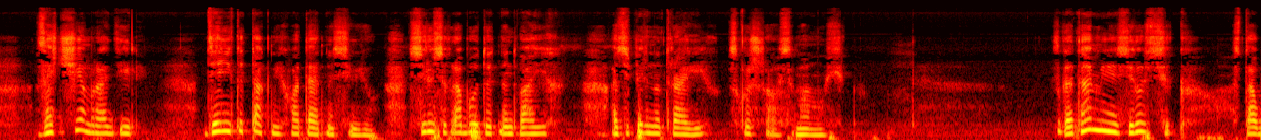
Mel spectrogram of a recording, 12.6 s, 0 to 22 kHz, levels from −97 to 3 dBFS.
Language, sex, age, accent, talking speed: Russian, female, 40-59, native, 115 wpm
